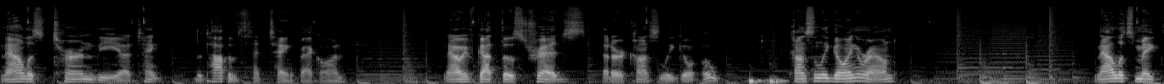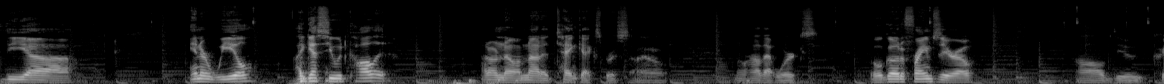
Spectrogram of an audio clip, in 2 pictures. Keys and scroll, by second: 7.5 super+z.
